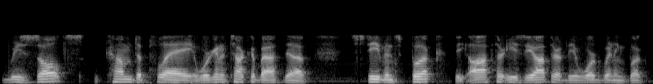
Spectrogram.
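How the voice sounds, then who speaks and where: A man hosting a radio interview show, asking rambling questions that he often restarts. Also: fairly low pitch. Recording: tinny phone-like sound.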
